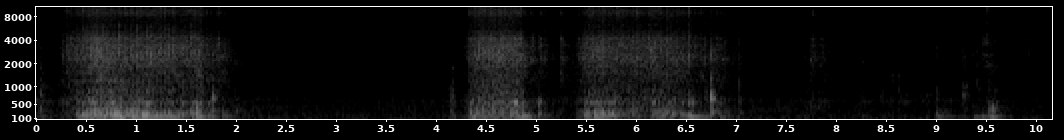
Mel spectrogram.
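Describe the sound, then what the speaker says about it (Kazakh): A sewing machine stitches a patchwork quilt in bursts of fast, loud running: a long run at the start, then two more a moment apart. Softer ticking and clicking of the mechanism fills the pauses between runs. "Сіздер бірінші рет құрақты тігіп отқан жағдайда машинканың қатты скоростын қоймаңыздар."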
